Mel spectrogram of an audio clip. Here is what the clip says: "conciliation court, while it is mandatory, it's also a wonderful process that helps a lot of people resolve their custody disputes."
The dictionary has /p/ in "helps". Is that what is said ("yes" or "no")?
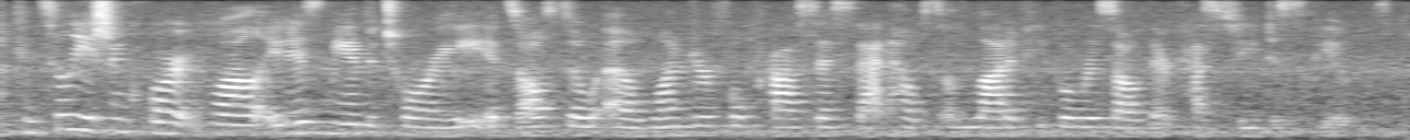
yes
